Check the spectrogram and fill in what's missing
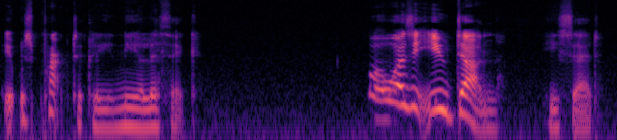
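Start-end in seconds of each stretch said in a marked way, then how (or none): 2.7-3.7 high-pitched, louder guard voice; a guard demanding an answer, pitch leaping up; questioning guard. A narrator's reading. Guard gruffly questioning new recruit.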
